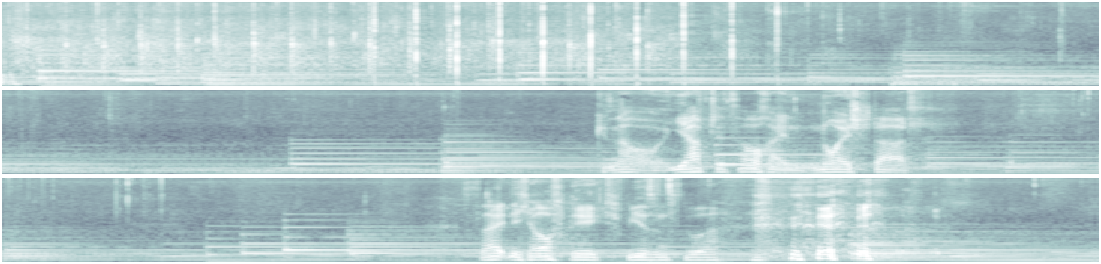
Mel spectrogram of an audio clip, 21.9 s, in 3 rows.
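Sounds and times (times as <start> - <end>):
crowd applause: 0.0 - 5.5
music with sustained chords: 0.0 - 21.9
speech: 11.9 - 13.6, 17.9 - 20.9
laughter: 19.6 - 21.1.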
